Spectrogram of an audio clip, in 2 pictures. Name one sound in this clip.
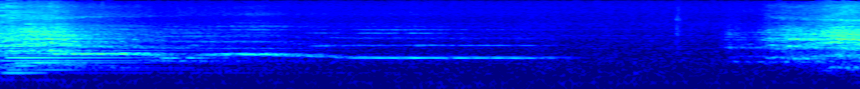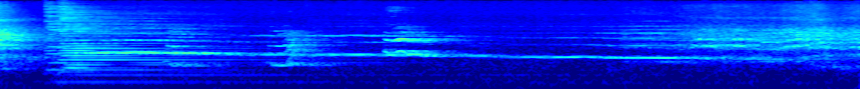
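Flutes play a slow melody in a large echoing hall.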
